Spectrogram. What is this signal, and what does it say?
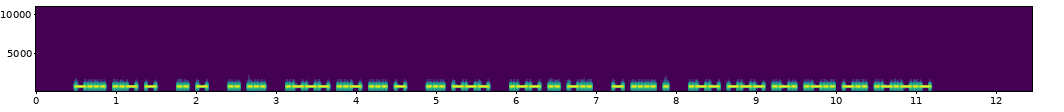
Morse code, heard as a keyed tone, about 30 wpm, 700 Hz. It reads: BUT IT IS JUST SO WID THE WORLD.
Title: Sentences from Top 200 Words and Abbreviations 30wpm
